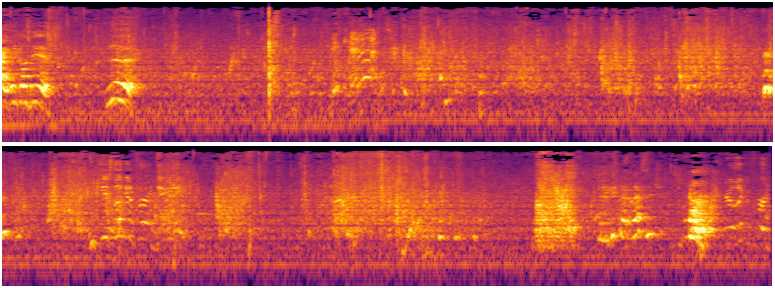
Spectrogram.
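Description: A child shouts outdoors.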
